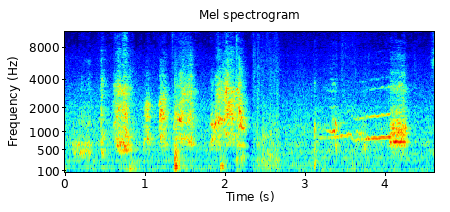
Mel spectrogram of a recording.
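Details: Backyard hens in a barn on a rainy morning, fussing and fighting over a nesting box while trying to lay; loud, harsh clucks and squawks in quick bursts, ending in drawn-out, higher whining notes, protesting another hen occupying the wanted box.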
